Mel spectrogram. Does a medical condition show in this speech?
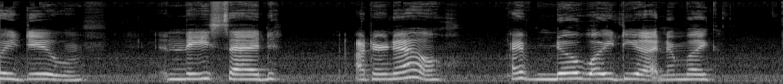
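Yes: Friedreich's ataxia.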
